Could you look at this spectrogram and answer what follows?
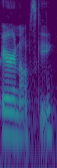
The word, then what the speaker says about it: Aronofsky: Darren Afronsky? – Aronofsky? Or Aronofsky.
